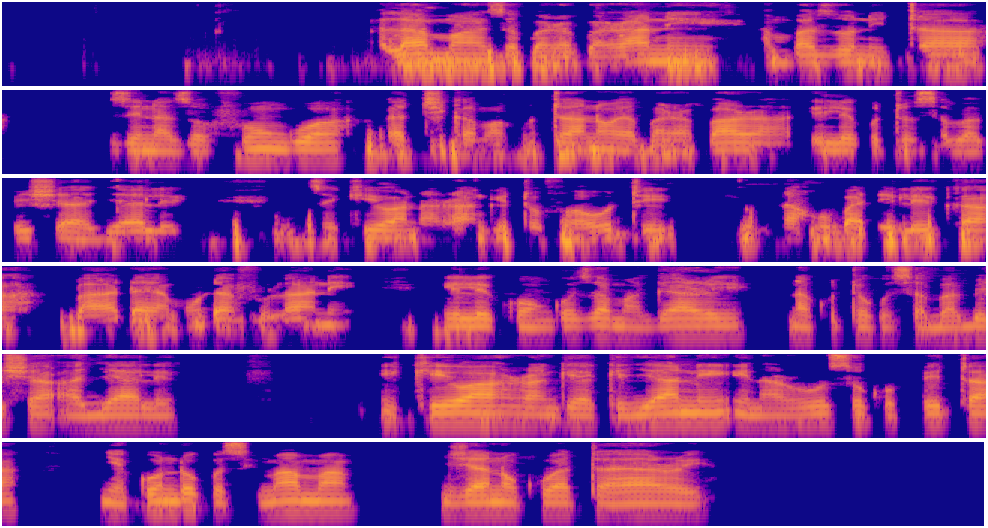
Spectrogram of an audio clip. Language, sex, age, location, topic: Swahili, female, 25-35, Dar es Salaam, government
